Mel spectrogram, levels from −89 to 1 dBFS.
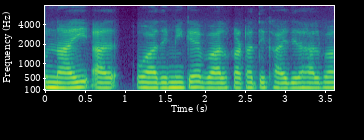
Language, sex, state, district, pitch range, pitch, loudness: Bhojpuri, female, Uttar Pradesh, Deoria, 175-180 Hz, 175 Hz, -15 LUFS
